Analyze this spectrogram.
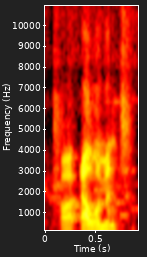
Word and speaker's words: LMNT: And don't forget, I'm giving away free assessments with any purchase of the $120 4-pack Element, pronounced Element, spelled L-M-N-T, pronounced Element.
